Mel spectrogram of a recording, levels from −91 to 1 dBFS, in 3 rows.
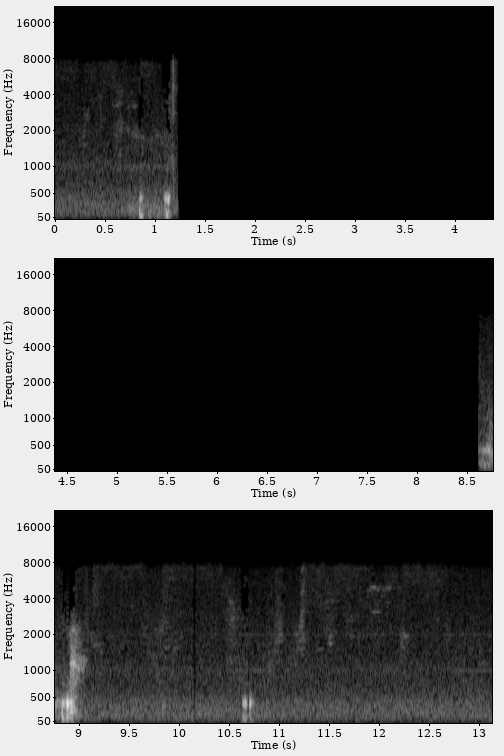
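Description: At 10.13 to 10.17 s, about 20 ms of the call's audio missed the decoder, a short concealed packet loss. The receiver extended the preceding speech to fill the gap, then blended back, leaving a brief smear or wobble in audio capped at 8 kHz.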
